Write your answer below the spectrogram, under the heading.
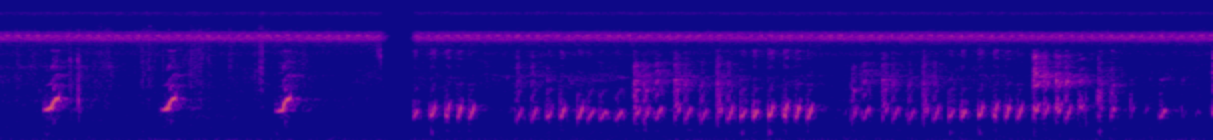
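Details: White-breasted waterhen call, played as a lure for bird trapping: three short rising notes, then a fast run of pulsed, croaking notes repeated several times a second, over a steady high electronic whine.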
